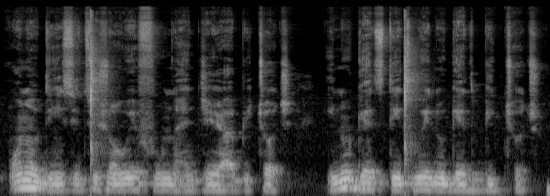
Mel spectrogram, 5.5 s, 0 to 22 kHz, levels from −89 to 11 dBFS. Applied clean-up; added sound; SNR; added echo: none; Gunshot, gunfire; 6 dB; none.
